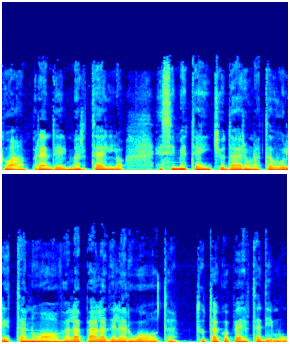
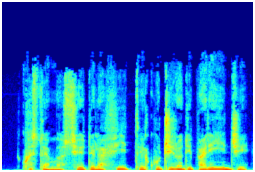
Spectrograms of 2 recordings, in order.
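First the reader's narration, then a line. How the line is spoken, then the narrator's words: Respectful whisper. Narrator (Italian): bisbiglia con rispetto Jeanne Abadi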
